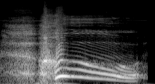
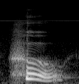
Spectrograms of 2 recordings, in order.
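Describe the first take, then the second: First: The h has a forced, strong burst of air. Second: The h has a light, natural puff of air. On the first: The speaker calls it wrong. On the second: The speaker calls it right.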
